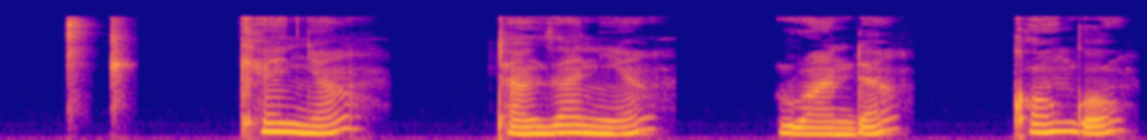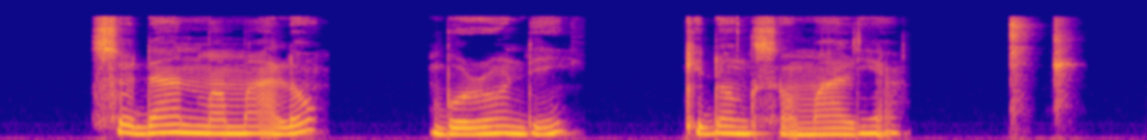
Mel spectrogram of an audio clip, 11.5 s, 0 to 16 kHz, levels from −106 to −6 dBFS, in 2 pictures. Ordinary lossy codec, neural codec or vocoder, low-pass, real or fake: none; none; 9.9 kHz; real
